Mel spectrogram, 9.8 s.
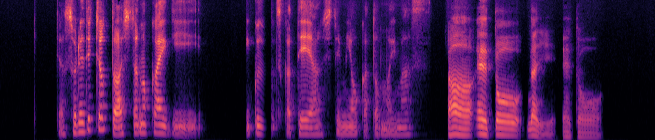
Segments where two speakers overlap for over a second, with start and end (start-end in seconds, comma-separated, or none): none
